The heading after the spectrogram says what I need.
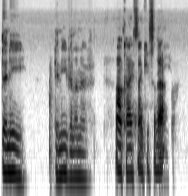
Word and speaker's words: Denis Villeneuve: Oh, by the way, it's pronounced Denis Villeneuve.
